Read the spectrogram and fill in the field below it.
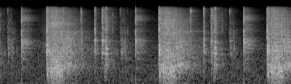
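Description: A gun is test-fired in a rapid string of shots to check that it feeds smoothly from first round to last, producing sharp, loud, close cracks at an irregular fast rhythm.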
